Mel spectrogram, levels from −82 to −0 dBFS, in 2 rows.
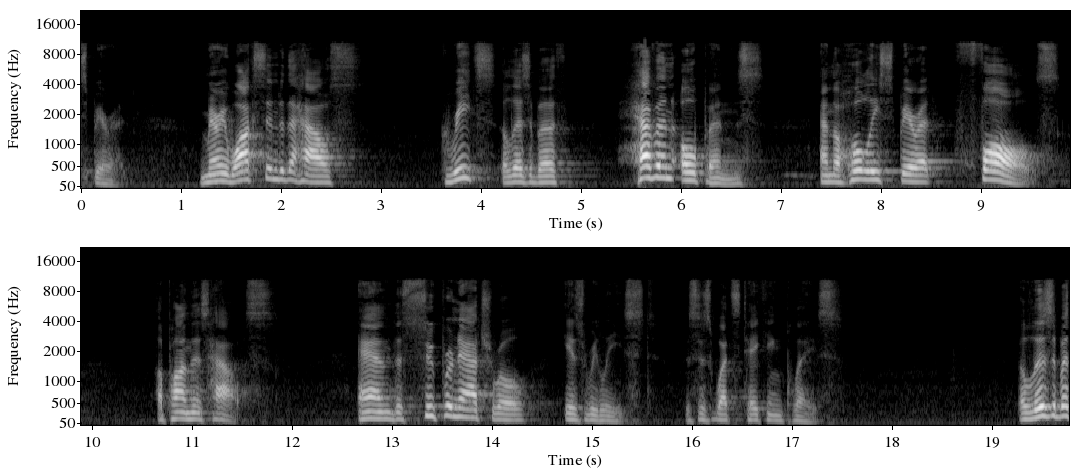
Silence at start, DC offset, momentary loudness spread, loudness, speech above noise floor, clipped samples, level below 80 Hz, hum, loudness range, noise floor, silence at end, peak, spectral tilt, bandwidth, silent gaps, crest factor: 0 s; under 0.1%; 22 LU; -22 LUFS; 45 dB; under 0.1%; -66 dBFS; none; 14 LU; -67 dBFS; 0 s; 0 dBFS; -6.5 dB/octave; 11 kHz; none; 24 dB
